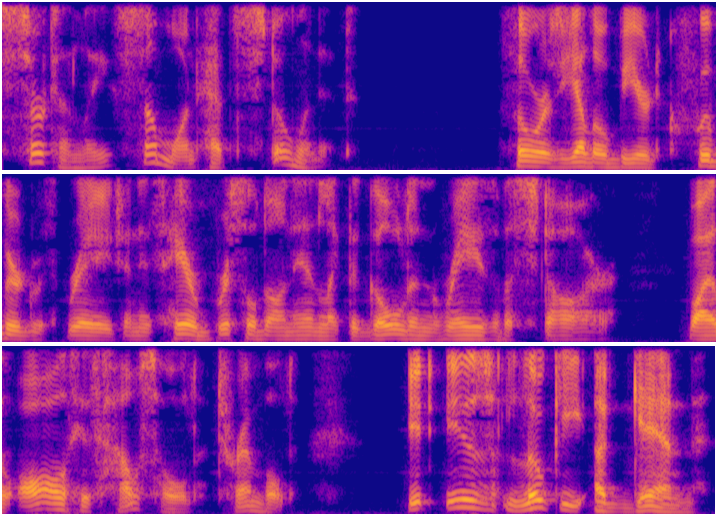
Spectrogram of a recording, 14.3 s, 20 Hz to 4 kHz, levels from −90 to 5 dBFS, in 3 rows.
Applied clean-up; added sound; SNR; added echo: none; none; none; none.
